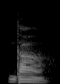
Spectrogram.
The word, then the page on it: dañ: apatani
